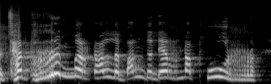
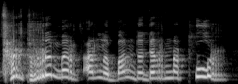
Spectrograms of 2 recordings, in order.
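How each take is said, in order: First: "Zertrümmert alle Bande der Natur" with every R rolled; harsh rolled R's all through; overdone rolled R demo; too much R rolling. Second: "Zertrümmert alle Bande der Natur" with every R rolled hard; mock harsh oratory with all R's rolled; over-rolled R's. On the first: Shown as a demonstration. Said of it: "it's too much R rolling". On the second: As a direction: roll every R in "Zertrümmert" harshly, speech style. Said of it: "That's kinda how he spoke".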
